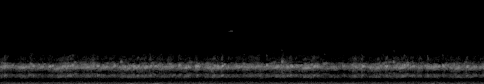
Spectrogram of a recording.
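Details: Pacific tree frogs in mating season, many calling together: a dense, unbroken chorus of overlapping raspy, mid-pitched croaks that merge into a steady buzzing drone throughout, with no other clear sounds.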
